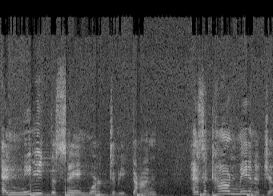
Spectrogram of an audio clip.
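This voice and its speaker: With an American accent and lively intonation, a woman speaks at a very slow pace, with audible room echo and noticeable background noise. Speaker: town resident speaking at meeting. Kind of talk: public meeting comment. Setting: town meeting hall with audience. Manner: loud.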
